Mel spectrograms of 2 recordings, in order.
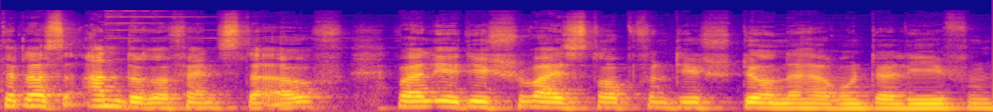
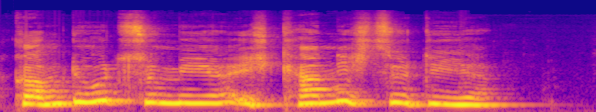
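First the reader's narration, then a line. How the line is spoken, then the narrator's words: Call. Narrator (German): Sie aber rief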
